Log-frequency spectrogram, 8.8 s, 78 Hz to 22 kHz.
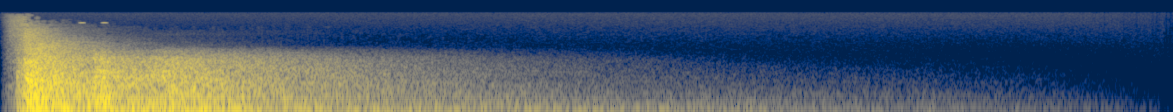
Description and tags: synthesized thunder made from a 909 clap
